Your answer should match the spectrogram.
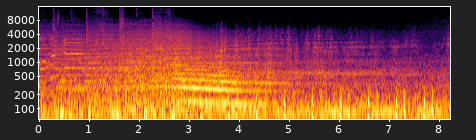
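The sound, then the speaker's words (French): A propeller airplane flown by Antoine de Saint-Exupéry, crisscrossing the sky searching for a lost pilot, drones overhead, its engine tone sliding steadily downward as it passes and recedes, with steady wind noise buffeting underneath throughout. “Son ami, Antoine de Saint-Exupéry, alerté de son retard, sillonne le ciel pour tenter de le retrouver.”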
